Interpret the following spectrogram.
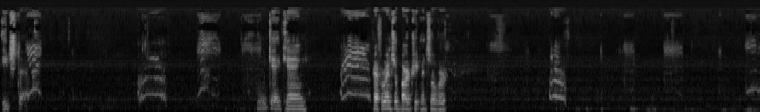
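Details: Morning feeding for Marge, once a pregnant stray, and her young kittens at Purrfect Pals; brief rising-falling mews come in between stretches of people speaking, with faint room hum.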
